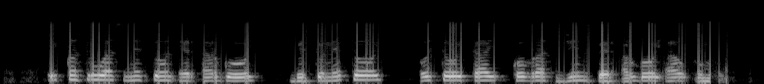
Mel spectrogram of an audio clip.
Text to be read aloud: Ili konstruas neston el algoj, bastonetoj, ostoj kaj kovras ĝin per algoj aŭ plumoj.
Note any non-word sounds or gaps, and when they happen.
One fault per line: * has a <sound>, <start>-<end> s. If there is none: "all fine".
* has a dropout, 7.1-7.2 s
